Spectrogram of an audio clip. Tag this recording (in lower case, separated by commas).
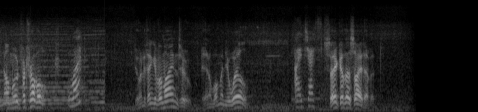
vehicle, car, speech, music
